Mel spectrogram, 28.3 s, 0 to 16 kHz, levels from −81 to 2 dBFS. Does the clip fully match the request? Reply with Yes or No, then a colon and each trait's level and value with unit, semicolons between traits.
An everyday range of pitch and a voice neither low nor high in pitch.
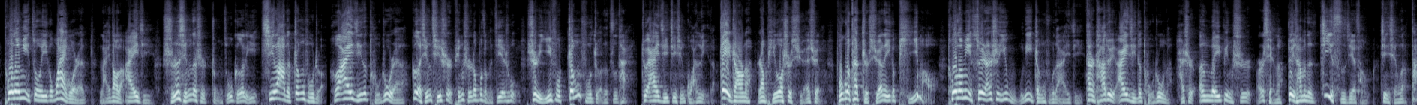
No: wide, 7.7 semitones; medium, 150 Hz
